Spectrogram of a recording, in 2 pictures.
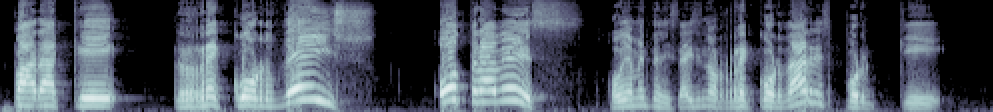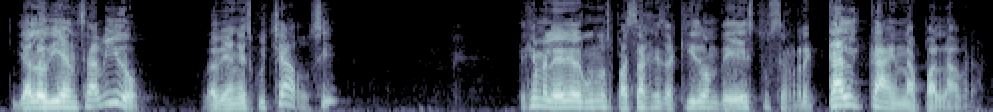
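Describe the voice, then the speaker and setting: A man preaching a sermon as pastor, conversational and animated, asking the congregation rhetorical questions and dropping in English phrases. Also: fairly high pitch, dry recording, clean studio sound.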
